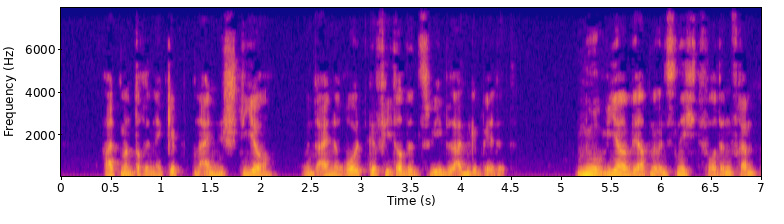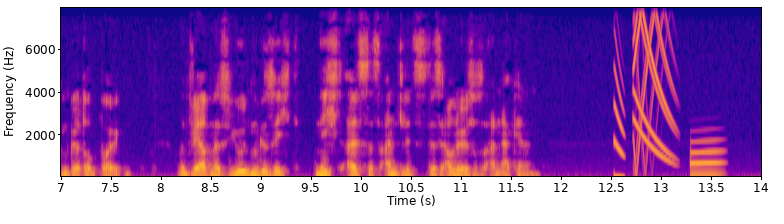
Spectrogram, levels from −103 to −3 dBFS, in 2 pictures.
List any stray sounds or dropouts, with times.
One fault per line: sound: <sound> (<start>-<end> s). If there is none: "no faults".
sound: chirp (12.5-13.7 s)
